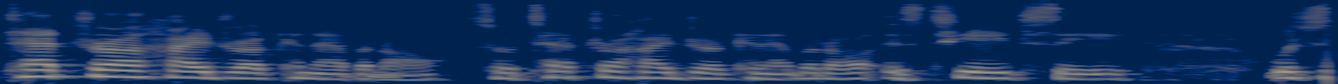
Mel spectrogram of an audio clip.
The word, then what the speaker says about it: tetrahydrocannabinol: out at this moment if anyone can properly pronounce it, but it's tetrahydrocannabinol.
